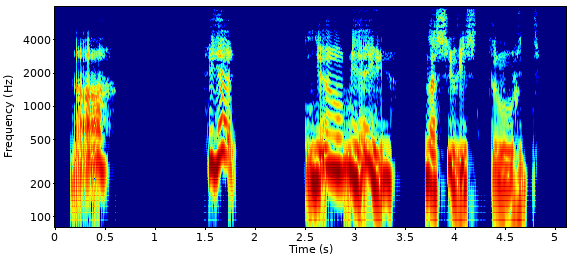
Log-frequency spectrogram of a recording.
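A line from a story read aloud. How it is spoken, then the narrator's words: Trembling old man's voice. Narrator (Russian): дрожащим голосом оправдывался старикашка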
